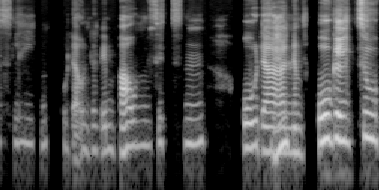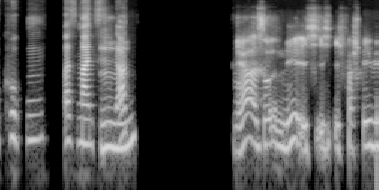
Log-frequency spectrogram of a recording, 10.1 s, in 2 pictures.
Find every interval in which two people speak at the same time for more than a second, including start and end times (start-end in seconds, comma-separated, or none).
none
